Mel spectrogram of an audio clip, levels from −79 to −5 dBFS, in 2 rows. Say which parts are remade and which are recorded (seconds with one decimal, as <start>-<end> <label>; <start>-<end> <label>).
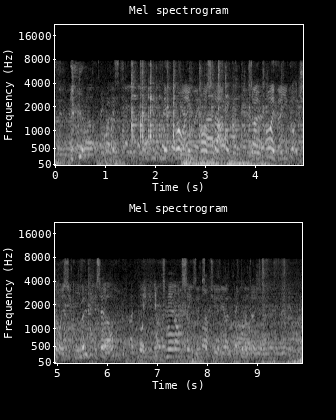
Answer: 0.0-6.6 recorded; 6.6-7.6 remade; 7.6-9.1 recorded; 9.1-9.9 remade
